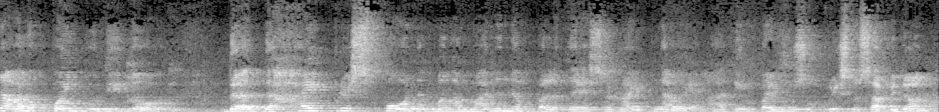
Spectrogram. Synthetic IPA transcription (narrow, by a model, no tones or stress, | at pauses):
nɐʔɐnokpojnt̪̚pʊd̪iːt̪o̞ | d̪ɐd̪ɐhajpɹist̪̚ponɐŋmɐŋamaːnɐnɐŋpɐlɐt̪aːjɐsɐɾajt̪nawjɐ̰ŋʔaːt̪ɪŋpɐnosʊkɾist̪o̞saːbɪd̪on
